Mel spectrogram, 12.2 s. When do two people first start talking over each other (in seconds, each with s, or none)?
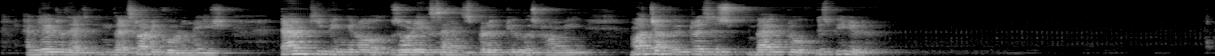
none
